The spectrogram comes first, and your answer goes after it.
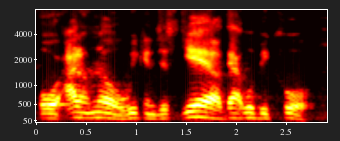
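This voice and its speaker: A man's voice: medium pitch, fairly even intonation, moderate pace, husky. A man with a lisp and a slight stutter, hosting a live online talk show in a casual, motivational way, repeating phrases and reacting to viewer comments. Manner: repetitive, exclamatory, reading viewer comments aloud.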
